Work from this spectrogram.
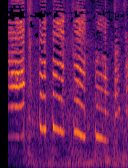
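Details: A pet otter, said to be a little thirsty while water is brought to it, gives six short, high, squeaky calls in quick succession, each sliding downward in pitch, with a soft low rumble beneath.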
